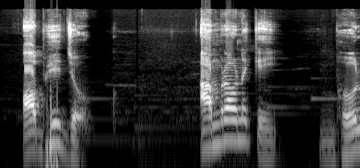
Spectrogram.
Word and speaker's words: অভিযোগ: এখন থেকে সঠিক উচ্চারণটুকু করবো ফুল সঠিক উচ্চারণ অভিযোগ আমরা অনেকে কেই ভুল উচ্চারণ করে বলি অভিযোগ না এখন থেকে সঠিক উচ্চারণটি করবো অভিযোগ সঠিক উচ্চারণ ভিতরে আমরা অনেকেই ভুল উচ্চারণ করে বলি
